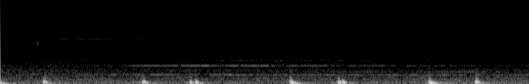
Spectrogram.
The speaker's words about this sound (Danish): Det er som om, at tiden står stille, og det eneste, han hører, er hans egen hjertebanken og en rungen for ørerne.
